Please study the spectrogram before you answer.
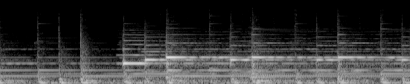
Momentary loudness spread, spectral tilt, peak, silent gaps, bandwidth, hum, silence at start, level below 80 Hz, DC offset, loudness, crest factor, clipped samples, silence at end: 13 LU; -8 dB/octave; -2 dBFS; none; 11 kHz; none; 0 s; -30 dBFS; under 0.1%; -18 LUFS; 16 dB; under 0.1%; 0 s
